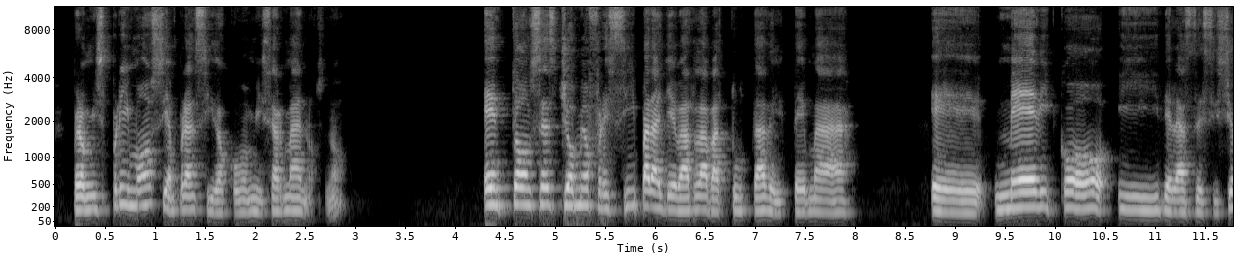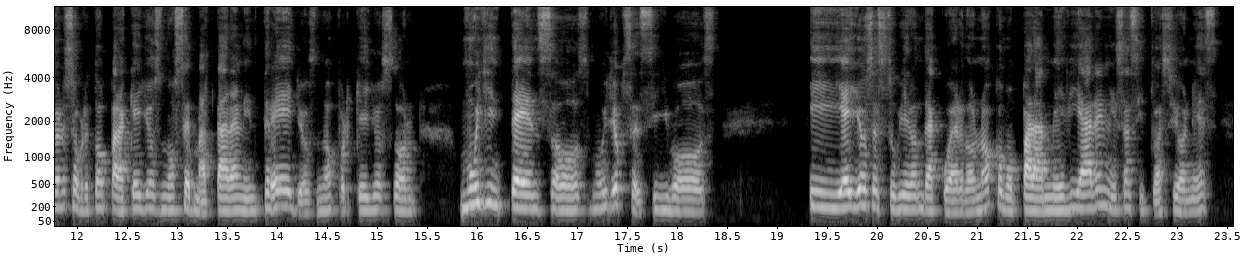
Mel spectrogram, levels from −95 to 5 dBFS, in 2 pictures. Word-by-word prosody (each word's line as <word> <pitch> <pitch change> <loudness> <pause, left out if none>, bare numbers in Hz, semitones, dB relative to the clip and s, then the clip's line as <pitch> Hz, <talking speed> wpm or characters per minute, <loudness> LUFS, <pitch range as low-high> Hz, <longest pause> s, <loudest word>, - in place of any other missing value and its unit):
Pero 165 0 +4
mis 165 0 -3
primos 215 +2 -1
siempre 165 -6 -1
han 165 - -2
sido 140 -4 -5
como 135 +1 -7
mis 145 0 -8
hermanos, 155 0 -4
¿no? - - -13 1.4
Entonces, 225 0 +4
yo 220 -1 +4
me 215 0 +1
ofrecí 190 0 -4
para 200 -3 +4
llevar 155 -2 +2
la 165 -1 +2
batuta 155 +1 -1
del 130 -3 -5
tema, 140 0 -3 0.7
eh, 140 -3 +1
médico 185 +1 +5
y 160 -2 -5
de 155 -2 -1
las 140 0 0
decisiones, 140 +8 -3
sobre 170 -6 -3
todo 180 +2 -4
para 150 -3 +2
que 175 +2 -2
ellos 170 -1 -6
no 160 0 -4
se 160 - 0
mataran 155 +2 0
entre 155 +7 0
ellos, 130 -10 -4
¿no?, 155 +2 -7
porque 160 +1 -7
ellos 165 +1 -5
son 150 -3 -4 0.4
muy 220 +7 +3
intensos, 175 -6 +3
muy 185 +5 -4
obsesivos, 155 - -3 0.9
y 190 -2 0
ellos 205 +2 +5
estuvieron 170 -3 -2
de 160 - +1
acuerdo, 140 -2 -2
¿no? 195 +6 -4
Como 155 -8 -3
para 155 -1 +5
mediar 175 +5 +1
en 215 -5 -5
esas 180 +3 -6
situaciones 150 +1 -6
165 Hz, 145 wpm, -23 LUFS, 150-190 Hz, 1.4 s, médico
